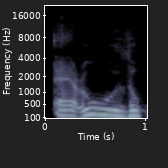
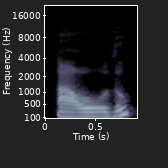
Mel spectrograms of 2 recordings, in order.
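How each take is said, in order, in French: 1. La première voyelle est fine et légère. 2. La première voyelle est épaisse et emphatique. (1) "le alif, il est aminci" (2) "On ne dit pas a'udhu"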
